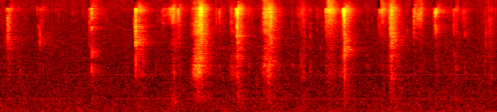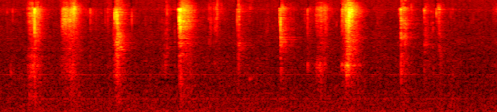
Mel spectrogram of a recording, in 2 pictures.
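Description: Close-up chewing and wet mouth smacks while eating snow crab meat dipped in sauce: a run of short, irregular clicks and smacks, several to the second at the busiest.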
